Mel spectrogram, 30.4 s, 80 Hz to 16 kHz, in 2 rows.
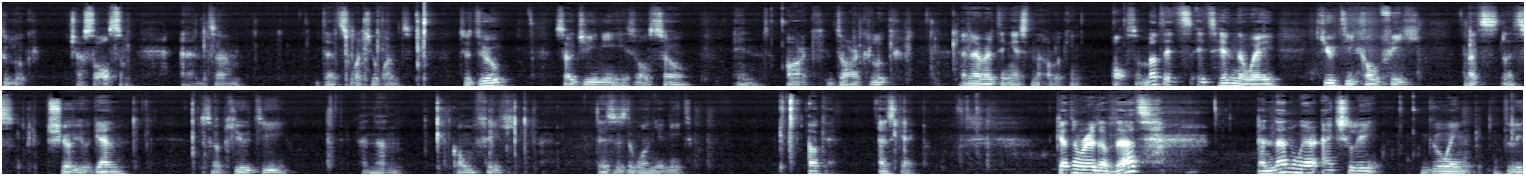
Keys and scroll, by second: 2.0 shift+super+d, 3.3-4.2 typing, 9.1 shift+super+q, 9.5 shift+super+q, 15.4 shift+super+d, 16.6-17.8 typing, 19.6-20.9 typing, 23.0 Escape, 24.2 Escape, 28.0 shift+super+q.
